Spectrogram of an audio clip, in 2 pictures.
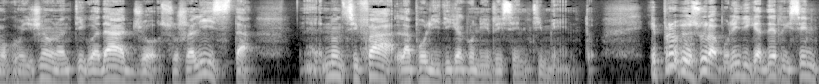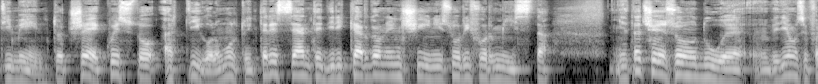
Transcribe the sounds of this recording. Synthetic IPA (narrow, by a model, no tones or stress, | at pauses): mokomed̪it͡ʃɛːvaulant̪ikoad̪ad͡ʒːo̰sot͡ʃalist̪a̰ | nonsifalapoliːt̪ikakonilrisent̪imḛnt̪o̥ | epːɾɔːpɾjosulːapoliːt̪̬ikad̪elrisent̪iment̪ot͡ʃɛkːwest̪oart̪iːkolomolt̪oint̪eɾesːant̪ed̪iɾikːard̪onent͡ʃiːnisuriformist̪a | inat̪at͡ʃːenesoːnod̪uːeved̪jaːmosef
